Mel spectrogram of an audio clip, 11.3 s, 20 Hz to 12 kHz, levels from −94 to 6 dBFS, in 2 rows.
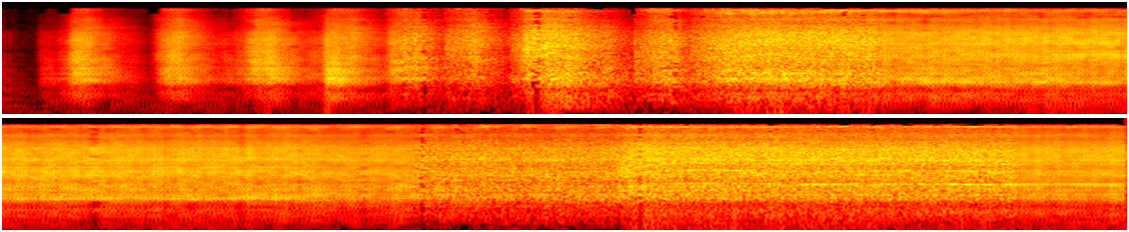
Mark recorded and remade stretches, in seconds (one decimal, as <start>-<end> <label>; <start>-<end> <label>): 0.0-2.0 remade; 2.0-4.4 recorded; 4.4-7.7 remade; 7.7-10.7 recorded; 10.7-11.3 remade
